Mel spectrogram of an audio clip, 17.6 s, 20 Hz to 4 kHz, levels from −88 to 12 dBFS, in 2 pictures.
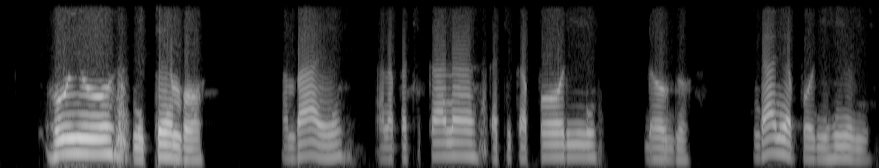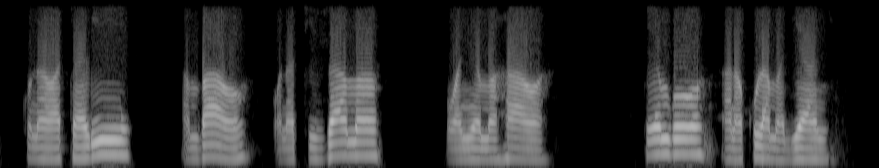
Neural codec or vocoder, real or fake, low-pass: none; real; 3.6 kHz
